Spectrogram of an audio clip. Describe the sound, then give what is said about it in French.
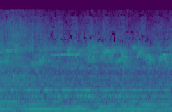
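A whole group of seagulls call faintly, their cries drifting over a steady, low background hum, with no one speaking. “Les mouettes ne vont pas la suivre tout le long de notre périple.”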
